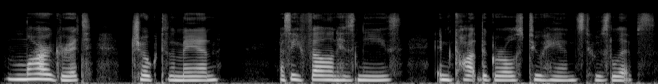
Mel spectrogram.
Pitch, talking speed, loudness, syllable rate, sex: 205 Hz, 175 wpm, -18 LUFS, 4.2 syllables/s, female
